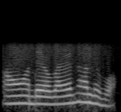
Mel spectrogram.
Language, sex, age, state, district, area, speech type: Assamese, female, 18-30, Assam, Majuli, urban, conversation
